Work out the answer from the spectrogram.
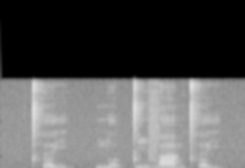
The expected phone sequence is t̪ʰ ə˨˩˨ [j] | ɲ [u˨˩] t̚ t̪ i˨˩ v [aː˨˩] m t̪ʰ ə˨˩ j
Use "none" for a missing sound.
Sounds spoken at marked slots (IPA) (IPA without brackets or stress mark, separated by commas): j, o˨˩, aː˨˩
